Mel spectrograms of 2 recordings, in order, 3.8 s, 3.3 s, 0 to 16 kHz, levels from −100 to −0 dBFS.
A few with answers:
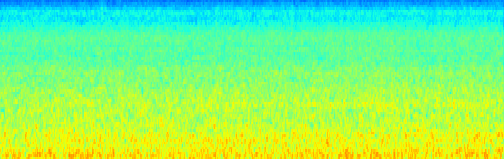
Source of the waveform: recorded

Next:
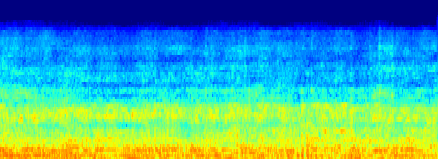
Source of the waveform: remade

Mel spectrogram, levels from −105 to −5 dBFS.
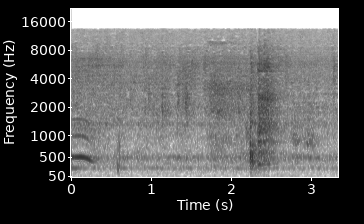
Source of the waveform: remade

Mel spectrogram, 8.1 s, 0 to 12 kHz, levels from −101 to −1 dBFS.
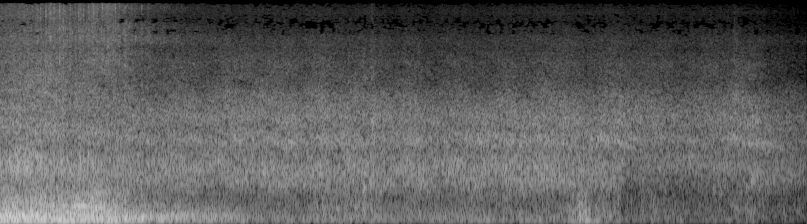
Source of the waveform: recorded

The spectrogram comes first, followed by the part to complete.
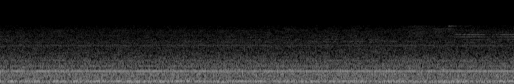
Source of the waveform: recorded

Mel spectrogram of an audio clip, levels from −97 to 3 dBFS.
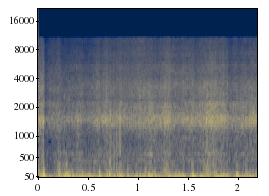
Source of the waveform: recorded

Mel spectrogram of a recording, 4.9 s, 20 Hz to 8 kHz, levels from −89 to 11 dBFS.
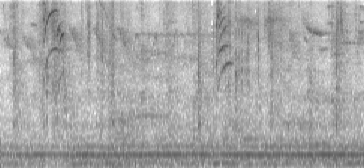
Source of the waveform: recorded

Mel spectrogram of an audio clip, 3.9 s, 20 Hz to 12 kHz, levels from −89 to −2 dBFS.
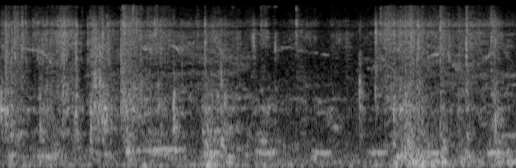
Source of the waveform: remade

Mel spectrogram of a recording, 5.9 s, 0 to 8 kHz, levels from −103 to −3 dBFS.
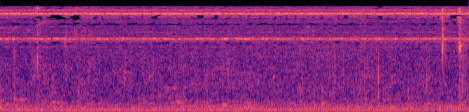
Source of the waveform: recorded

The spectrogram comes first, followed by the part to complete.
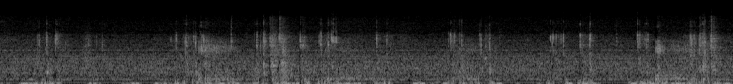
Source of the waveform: recorded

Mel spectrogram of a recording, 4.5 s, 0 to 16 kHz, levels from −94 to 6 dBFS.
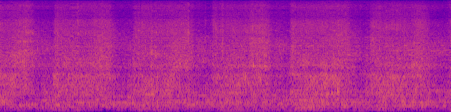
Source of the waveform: remade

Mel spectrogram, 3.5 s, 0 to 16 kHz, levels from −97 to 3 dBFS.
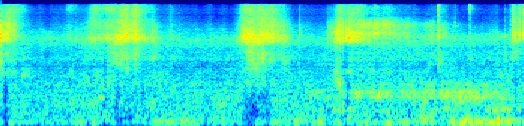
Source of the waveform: remade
